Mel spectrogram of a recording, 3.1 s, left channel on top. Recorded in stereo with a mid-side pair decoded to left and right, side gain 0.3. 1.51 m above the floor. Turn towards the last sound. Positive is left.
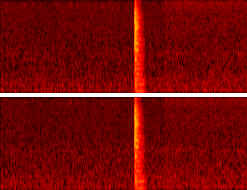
turn(degrees=5)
